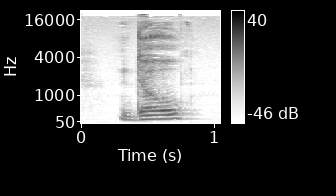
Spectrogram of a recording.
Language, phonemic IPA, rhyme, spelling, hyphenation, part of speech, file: Dutch, /doː/, -oː, do, do, noun, Nl-do.ogg
- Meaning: 1. do, the musical note 2. C, the musical note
